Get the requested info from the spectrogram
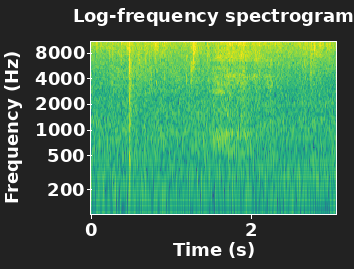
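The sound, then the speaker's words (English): Light, steady drizzle of rain outside in cool, nippy weather, hissing softly, with a few scattered drops ticking. The patter stays even and quiet throughout, and no one speaks. “So it's just the rain, it's drizzly, and I'm not gonna actually go stand out in the rain.”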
